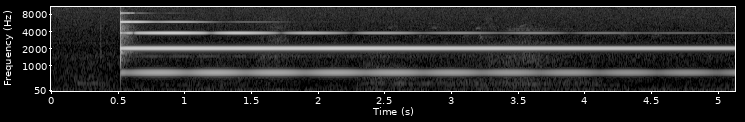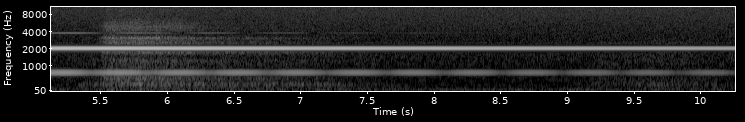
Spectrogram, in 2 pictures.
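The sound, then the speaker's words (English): A single meditation bell is struck once to end a meditation, ringing out clear and bright with several steady tones that slowly fade over a long sustain. No one speaks. “Now, as I invite the bell to end our meditation, I invite you to take 3 deep, full breaths.”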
